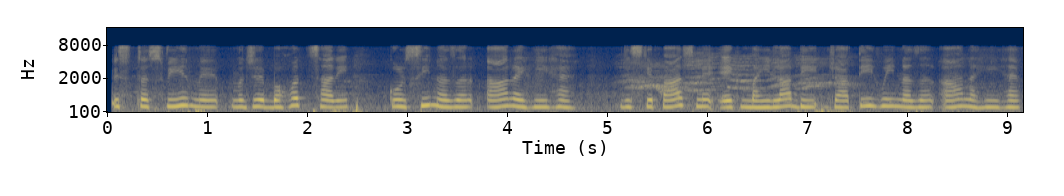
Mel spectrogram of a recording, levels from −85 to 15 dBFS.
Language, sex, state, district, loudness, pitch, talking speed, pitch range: Hindi, female, Madhya Pradesh, Dhar, -14 LUFS, 260 Hz, 150 wpm, 255-275 Hz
